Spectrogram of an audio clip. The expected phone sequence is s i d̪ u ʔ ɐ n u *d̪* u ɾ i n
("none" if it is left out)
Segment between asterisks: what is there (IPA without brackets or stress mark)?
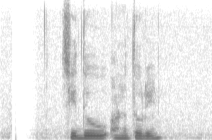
t̪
